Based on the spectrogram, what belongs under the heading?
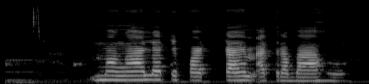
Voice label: Ilocano; taking part-time jobs - mangala ti part-time a trabaho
